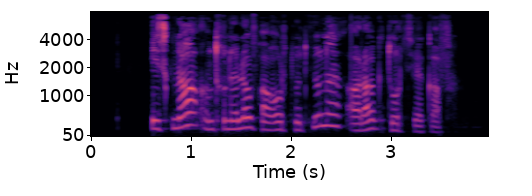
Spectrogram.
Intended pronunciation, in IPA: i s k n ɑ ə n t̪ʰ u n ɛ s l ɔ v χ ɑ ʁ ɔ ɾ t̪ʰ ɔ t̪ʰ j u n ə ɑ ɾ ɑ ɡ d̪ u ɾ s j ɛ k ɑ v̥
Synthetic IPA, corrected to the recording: i s k n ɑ ə n t̪ʰ u n ɛ l ɔ v h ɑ ʁ ɔ ɾ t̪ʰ u t̪ʰ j u n ə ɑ ɾ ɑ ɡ d̪ u ɾ s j ɛ k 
